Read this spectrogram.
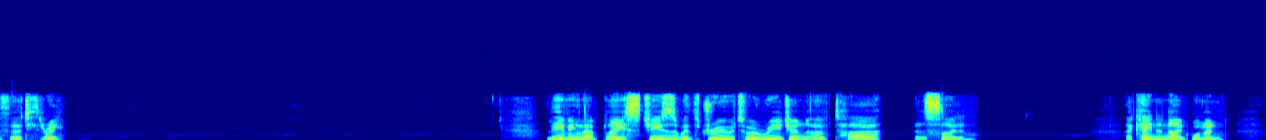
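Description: A man reads aloud calmly, close by.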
